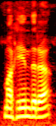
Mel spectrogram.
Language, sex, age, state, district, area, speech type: Malayalam, male, 45-60, Kerala, Kottayam, urban, spontaneous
